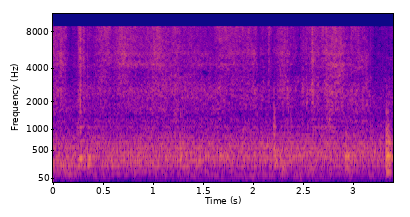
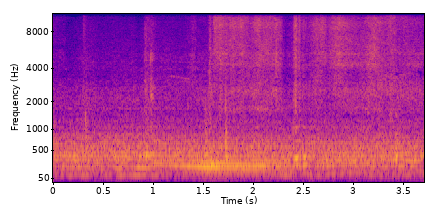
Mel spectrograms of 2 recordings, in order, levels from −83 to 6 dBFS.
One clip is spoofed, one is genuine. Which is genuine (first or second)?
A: second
